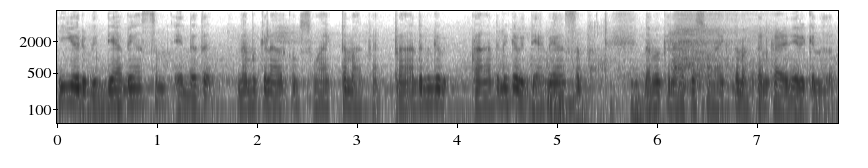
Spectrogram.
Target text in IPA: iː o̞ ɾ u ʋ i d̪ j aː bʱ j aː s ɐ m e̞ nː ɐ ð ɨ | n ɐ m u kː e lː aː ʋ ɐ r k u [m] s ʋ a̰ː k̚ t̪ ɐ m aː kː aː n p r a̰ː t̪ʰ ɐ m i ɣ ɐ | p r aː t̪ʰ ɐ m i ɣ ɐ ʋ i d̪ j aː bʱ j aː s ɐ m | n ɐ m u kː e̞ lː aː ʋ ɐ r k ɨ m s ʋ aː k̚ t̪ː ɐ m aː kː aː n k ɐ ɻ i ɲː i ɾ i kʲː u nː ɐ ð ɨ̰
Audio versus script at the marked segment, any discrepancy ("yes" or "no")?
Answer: no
